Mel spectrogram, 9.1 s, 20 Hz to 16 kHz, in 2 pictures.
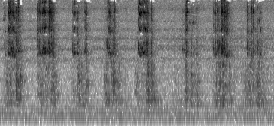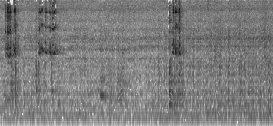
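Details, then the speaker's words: Lab Bunsen burner with a properly adjusted flame, 2–5 inches tall, blue outer and lighter blue inner cone, set via the air inlet valve. A soft steady roar with uneven sputtering pops shows a strong, well-mixed air/gas flame that won't blow out. "you have a properly adjusted flame, you should be able to hear it sputtering. This indicates that it's a strong flame with an appropriate air / gas mixture so that it won't blow out as people are walking by."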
